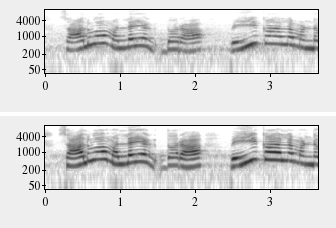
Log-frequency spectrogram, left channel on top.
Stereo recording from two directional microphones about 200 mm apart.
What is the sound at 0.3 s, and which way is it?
Speech, 45° right (ahead or behind).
